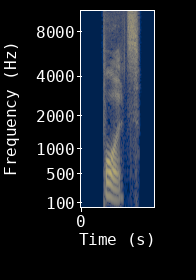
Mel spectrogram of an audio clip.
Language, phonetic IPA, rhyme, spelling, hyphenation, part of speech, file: Hungarian, [ˈpolt͡s], -olt͡s, polc, polc, noun, Hu-polc.ogg
- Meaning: shelf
